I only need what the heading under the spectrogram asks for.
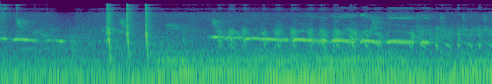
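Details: A captive laughingthrush, filmed at home near Hanoi while moulting its tail feathers, gives a long, steady whistled phrase and then a rapid run of repeated chattering notes, with sharp clicks and a low background hum.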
